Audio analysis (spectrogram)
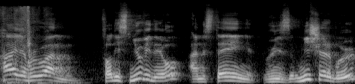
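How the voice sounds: With a slightly husky edge, a man's fairly high voice makes big pitch swings at a moderate pace.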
